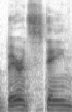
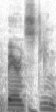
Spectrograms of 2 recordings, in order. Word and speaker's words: Berenstain: everyone is freaking out because it's actually not pronounced the way that we all thought it was a classic book called the berenstain bears now if I'm saying that it sounds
